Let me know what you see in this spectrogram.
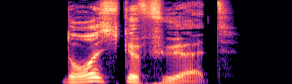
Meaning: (verb) past participle of durchführen; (adjective) implemented, realized, accomplished
- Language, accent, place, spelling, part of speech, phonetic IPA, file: German, Germany, Berlin, durchgeführt, verb, [ˈdʊʁçɡəˌfyːɐ̯t], De-durchgeführt.ogg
